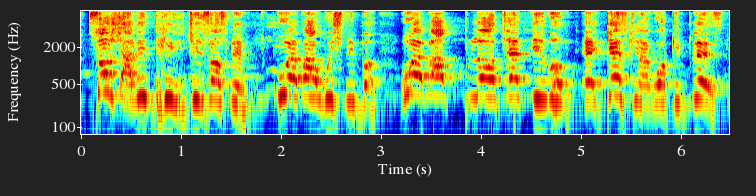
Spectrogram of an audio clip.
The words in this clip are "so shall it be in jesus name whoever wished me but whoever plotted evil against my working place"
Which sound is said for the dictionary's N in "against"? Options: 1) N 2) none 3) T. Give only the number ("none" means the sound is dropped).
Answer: 2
